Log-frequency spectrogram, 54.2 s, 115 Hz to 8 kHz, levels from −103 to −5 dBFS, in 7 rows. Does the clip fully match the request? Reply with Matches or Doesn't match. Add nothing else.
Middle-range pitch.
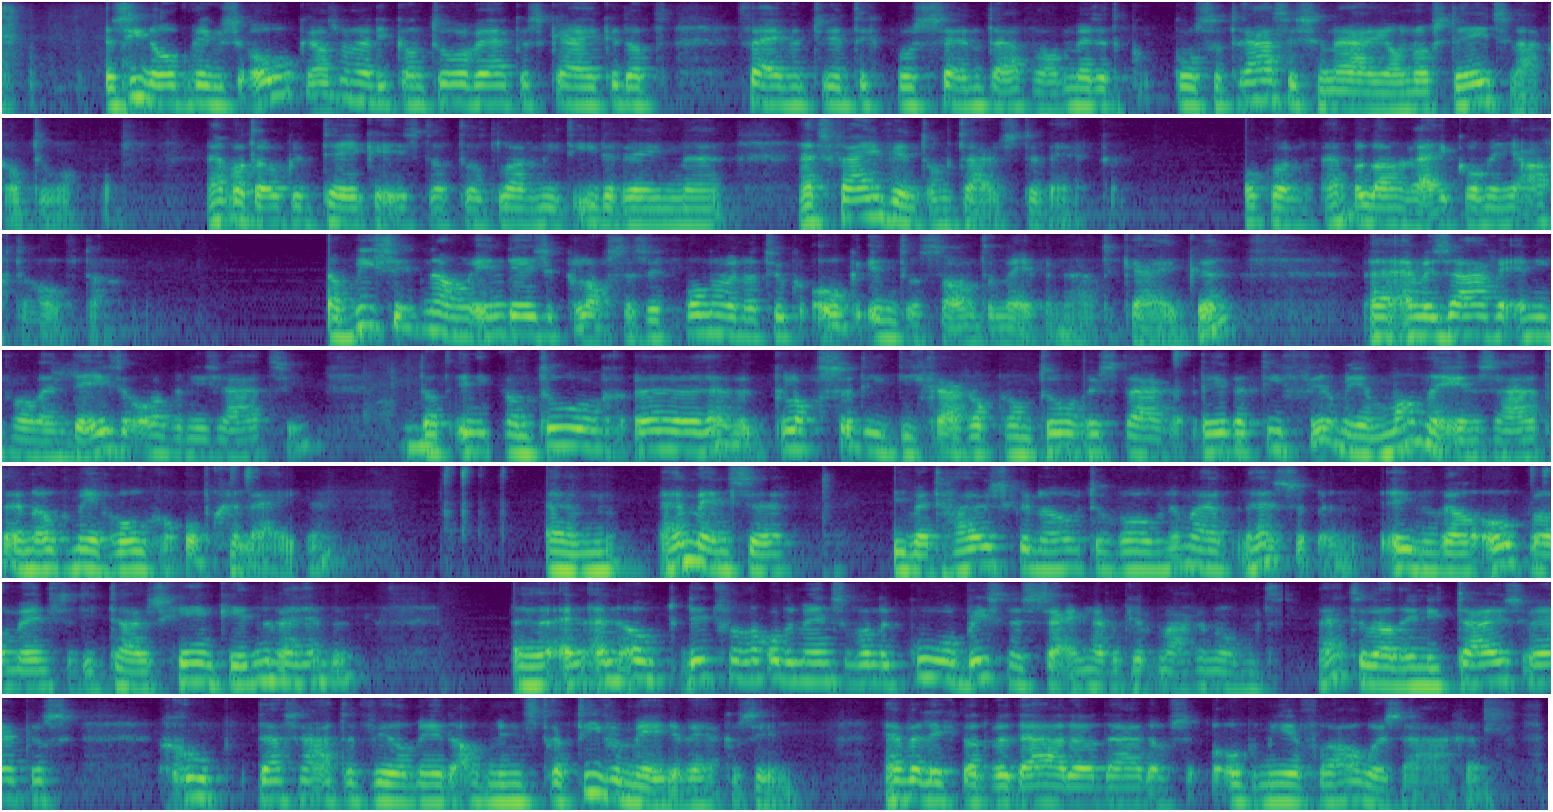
Matches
